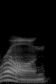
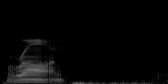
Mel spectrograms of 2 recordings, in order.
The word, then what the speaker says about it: wrong: forget the silent letters now in the word snowing and wrong the W will be silent here are some other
